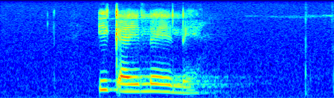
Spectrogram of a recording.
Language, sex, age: Tswana, female, 19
